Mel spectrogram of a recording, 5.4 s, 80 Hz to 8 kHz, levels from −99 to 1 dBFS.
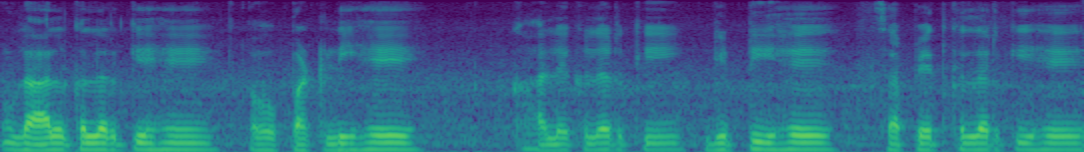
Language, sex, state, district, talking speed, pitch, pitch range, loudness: Hindi, male, Bihar, Gaya, 175 wpm, 130 Hz, 125-130 Hz, -30 LUFS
